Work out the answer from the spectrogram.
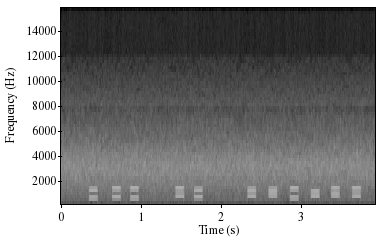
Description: DTMF, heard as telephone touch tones, dialled by hand, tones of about 100 ms, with radio hiss. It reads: 263 95 8037#9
